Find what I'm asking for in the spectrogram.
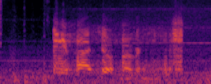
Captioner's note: radio tower chatter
